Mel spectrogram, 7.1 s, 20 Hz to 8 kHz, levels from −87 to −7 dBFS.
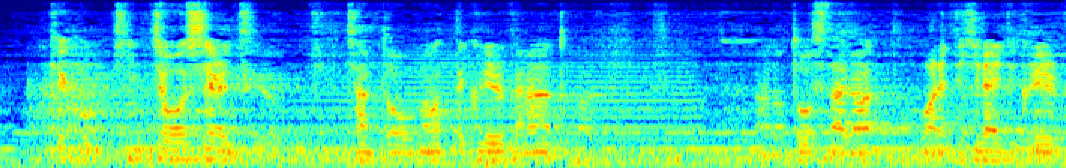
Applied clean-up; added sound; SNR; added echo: none; Trumpet; 19 dB; reverberation time 0.2 s.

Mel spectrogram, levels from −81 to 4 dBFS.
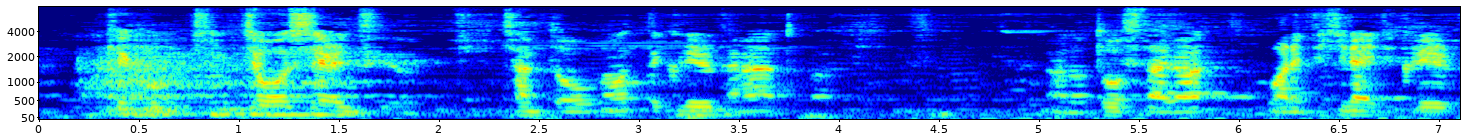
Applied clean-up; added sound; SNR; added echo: classical method WPE with log-MMSE.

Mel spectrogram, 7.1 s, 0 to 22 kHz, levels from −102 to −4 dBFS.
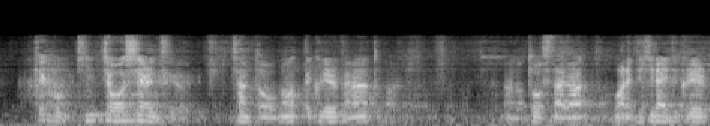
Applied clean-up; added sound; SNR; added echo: neural separator model SepFormer DNS4.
